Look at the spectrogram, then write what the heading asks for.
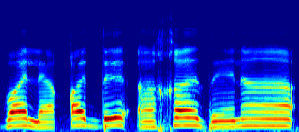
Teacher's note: अख़ज़ना के ना को मैंने खींचा है क्योंकि हुरूफ़ मद्दा के बाद हमज़ा है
